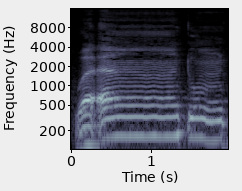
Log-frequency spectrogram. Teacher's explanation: Ya, pekat tu banyak naik ke hidung. Dia ikhfa ni campuran antara yang keluar melalui hidung dan yang keluar daripada mulut.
